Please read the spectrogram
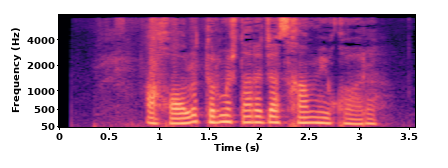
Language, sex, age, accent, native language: Uzbek, male, 19-29, Jizzax, Uzbek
